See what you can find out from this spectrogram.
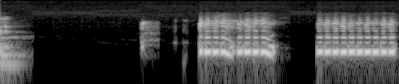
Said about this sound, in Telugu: మిస్డ్ కాల్ ఇవ్వండి రింగ్ అవుతుంది చూడండి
